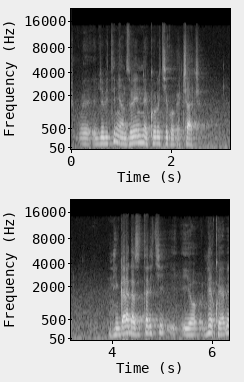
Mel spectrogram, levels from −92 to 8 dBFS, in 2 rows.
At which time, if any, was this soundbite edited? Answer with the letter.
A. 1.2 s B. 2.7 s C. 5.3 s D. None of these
D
